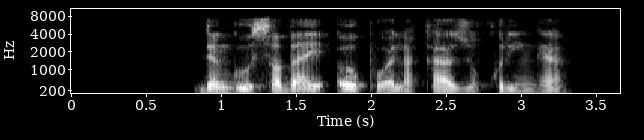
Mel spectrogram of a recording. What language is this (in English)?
Central Kurdish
